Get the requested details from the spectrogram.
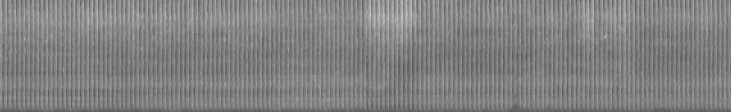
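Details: A radial shockwave therapy device treating an arm wrestler's triceps, raised as he sits forward: continuous, regular clacking pulses over a droning hum.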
